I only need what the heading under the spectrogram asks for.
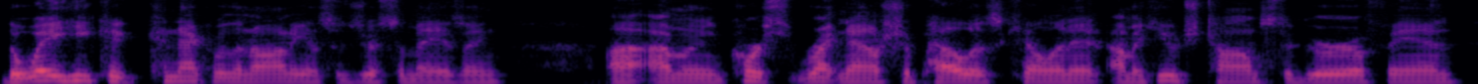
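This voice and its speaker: A man's voice: mid-range voice, steady tone, fairly quick. A man in his thirties from Texas, whose first language is German, talking in a rambling, casual way as a comedian guest on a podcast, swearing freely.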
